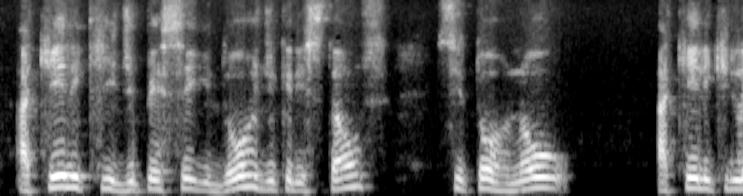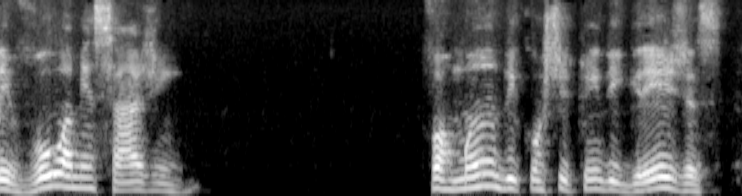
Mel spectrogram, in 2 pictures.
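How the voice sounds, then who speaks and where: Speaking through a small earphone mic from a home office, an older man with a Brazilian Portuguese accent lectures on spiritism in a video call. His medium-pitched voice is warm and mellow. His religious talk moves in steady, rhythmic phrasing, with clause after repeated clause.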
